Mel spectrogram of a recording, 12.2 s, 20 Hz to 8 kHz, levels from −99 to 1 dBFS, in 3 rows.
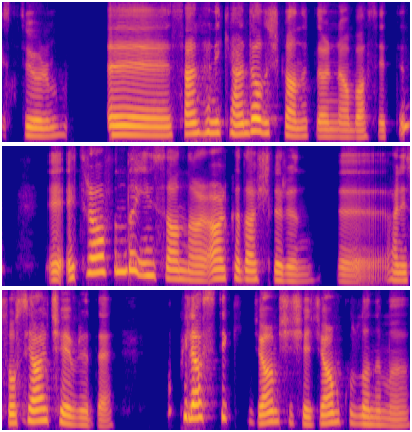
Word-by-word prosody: istiyorum. 170 +1 -3 0.4
Eee, 185 -2 +4
sen, 215 +2 +2
hani, 230 0 -1
kendi 220 +3 +2
alışkanlıklarından 160 - -1
bahsettin. 145 - -7 0.4
Eee, 170 +1 -1
etrafında 325 - +2
insanlar, 190 - -1
arkadaşların, 175 -6 -2 0.2
eee, 140 +1 -9
hani, 160 -2 -3
sosyal 225 +7 +3
çevrede 150 - -2 0.5
bu - - -19
plastik, 290 -1 +3
cam 205 +3 +2
şişe, 180 -7 -4
cam 185 +5 +1
kullanımı, 150 -8 -6
185 Hz, 105 wpm, -23 LUFS, 160-225 Hz, 0.5 s, Eee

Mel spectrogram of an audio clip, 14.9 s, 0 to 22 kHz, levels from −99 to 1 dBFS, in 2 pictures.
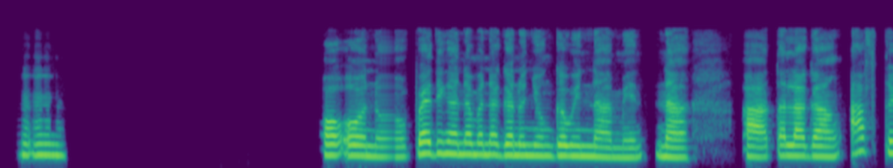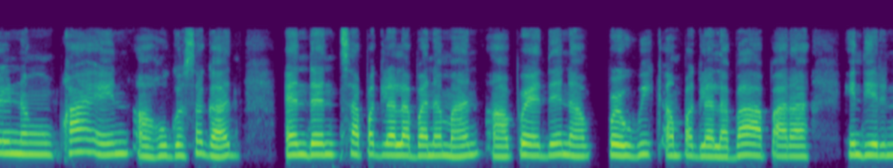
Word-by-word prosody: Mm. 235 -1 -3 2.1
Oo 230 -1 +3
'no, 200 -1 -5
puwede 260 0 +2
nga 255 -1 +1
naman 240 -1 0
na 240 - -1
gano'n 230 0 +1
yung 215 - -2
gawin 215 0 0
namin 195 -1 -3
na, 195 -3 0 0.4
ah, 200 -1 +2
talagang 215 -1 +1
after 295 -2 -2
ng 245 -2 0
kain, 260 -3 +1
ah, 205 - 0
hugas 220 +1 -1
agad 220 -4 +1 0.4
and 240 0 +3
then 240 0 +3
sa 235 +2 +1
paglalaba 230 -2 +2
naman, 225 +2 0
ah, 205 0 +1
puwede 230 +1 +2
na 210 -2 0 0.2
per 230 -2 +5
week 235 +3 -3
ang 220 0 -1
paglalaba 215 +1 +1
para 215 0 +1 0.3
hindi 235 -1 +1
rin 225 0 -1
225 Hz, 140 wpm, -23 LUFS, 210-240 Hz, 2.1 s, per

